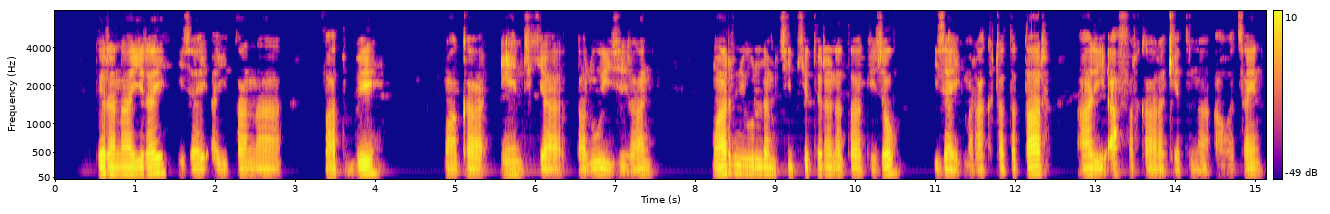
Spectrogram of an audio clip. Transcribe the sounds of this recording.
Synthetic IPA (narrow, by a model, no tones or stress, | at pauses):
t̪eɾanaiɾajizajaɦit̪anə | v̥at̪ube | makaeɳɖ͡ʐikʲət̪aluizizani̥ | maɾuniulunəmit͡sit̪i̥kʲət̪weɾanət̪akizaw | izajmaɾakḁʈ͡ʂət̪at̪aɾə̥ | a̰ɾiʔa̰fakaɾakʰet̪inəʔawat͡sajnə̥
